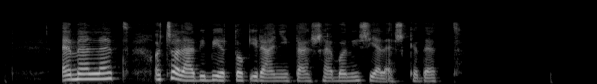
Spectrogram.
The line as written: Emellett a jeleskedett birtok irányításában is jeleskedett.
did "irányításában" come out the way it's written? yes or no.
yes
